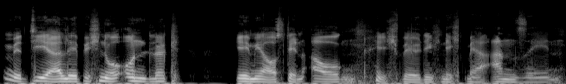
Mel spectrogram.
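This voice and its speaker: A man's voice: mid-range voice, fairly even intonation, a little slow, dry recording, natural voice. A man voicing a stern, exasperated father in a fairy tale, scolding and curt. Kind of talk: fairy-tale storybook character voice.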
